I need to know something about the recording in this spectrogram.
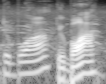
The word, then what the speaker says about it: Dubois: This one will be taken by Jake Dubois. I'd say Dubois. That's the French pronunciation anyway.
